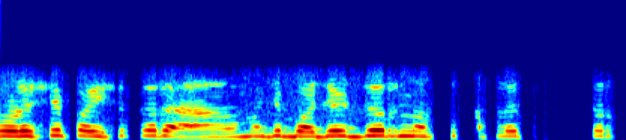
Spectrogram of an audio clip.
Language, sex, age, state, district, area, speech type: Marathi, female, 18-30, Maharashtra, Thane, rural, conversation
